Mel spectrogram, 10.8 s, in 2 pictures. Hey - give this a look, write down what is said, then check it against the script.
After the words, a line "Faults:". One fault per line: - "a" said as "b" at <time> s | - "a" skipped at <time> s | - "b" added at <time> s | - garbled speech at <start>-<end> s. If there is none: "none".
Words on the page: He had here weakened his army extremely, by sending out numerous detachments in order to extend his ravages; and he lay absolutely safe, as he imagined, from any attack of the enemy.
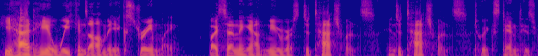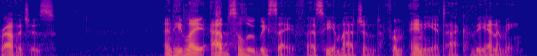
He had here weakened army extremely, by sending out numerous detachments in detachments to extend his ravages; and he lay absolutely safe, as he imagined, from any attack of the enemy.
Faults:
- "his" skipped at 0.9 s
- "order" said as "detachments" at 3.9 s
